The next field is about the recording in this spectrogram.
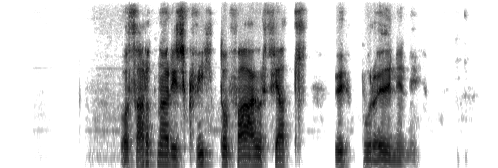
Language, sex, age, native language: Icelandic, male, 20-29, Icelandic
